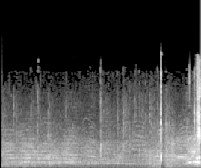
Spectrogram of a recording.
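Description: Ballpark crowd murmur, then a single sharp crack of a baseball bat hitting a pitched ball a little over three seconds in, with the crowd noise swelling after it.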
